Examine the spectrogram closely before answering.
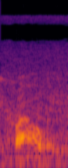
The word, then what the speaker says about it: Crowley: my name is Aleister Crowley because that I am Holy my enemies say Crowley and wish to treat me fouling so now you'll never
